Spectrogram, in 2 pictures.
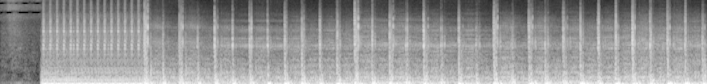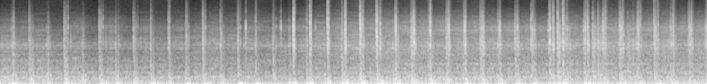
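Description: Hand tapping and scraping on a fuzz pedal's metal enclosure, picked up by a piezo contact mic inside it and pushed through harsh octave-up fuzz distortion and effects pedals. The result is a dense wall of distorted noise that starts abruptly, with a rapid run of clicks from about a second and a half in.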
